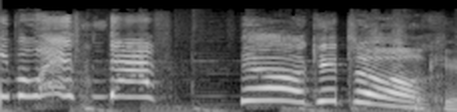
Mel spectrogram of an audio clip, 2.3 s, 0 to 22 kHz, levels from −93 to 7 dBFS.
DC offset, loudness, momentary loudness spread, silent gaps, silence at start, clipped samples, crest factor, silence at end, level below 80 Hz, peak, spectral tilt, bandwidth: under 0.1%; -16 LUFS; 5 LU; none; 0 s; under 0.1%; 16 dB; 0 s; -48 dBFS; -2 dBFS; -2 dB/octave; 15.5 kHz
